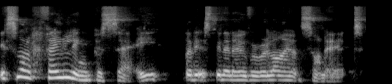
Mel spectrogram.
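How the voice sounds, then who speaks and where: A woman speaks with a Welsh accent at a medium pitch. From South Wales (Barry). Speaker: tech startup founder and CEO. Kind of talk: podcast interview.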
